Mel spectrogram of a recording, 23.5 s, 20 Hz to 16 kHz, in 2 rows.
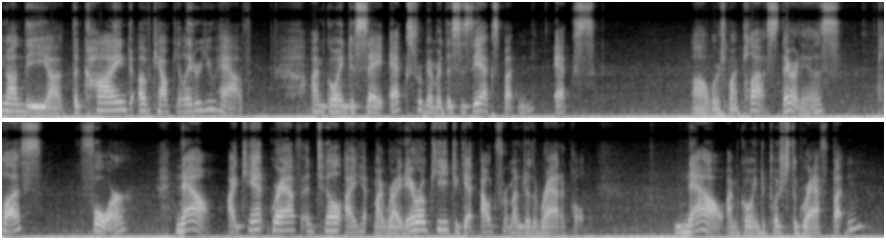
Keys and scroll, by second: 12.7 4, 17.2 ).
